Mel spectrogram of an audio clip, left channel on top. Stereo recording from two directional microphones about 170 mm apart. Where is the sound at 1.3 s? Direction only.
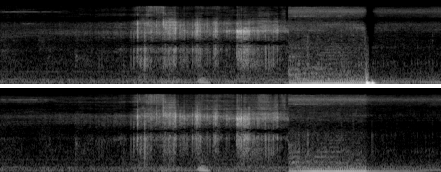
15° right (ahead or behind).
